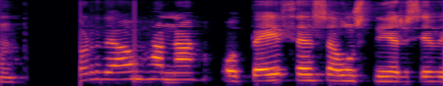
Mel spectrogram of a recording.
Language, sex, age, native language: Icelandic, female, 60-69, Icelandic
